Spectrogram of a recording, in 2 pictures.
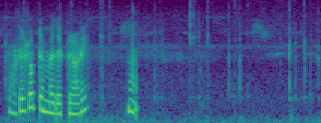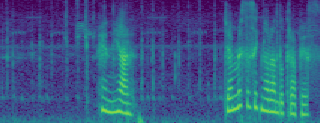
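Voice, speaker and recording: A woman playing a playful, pouty young girlfriend in an ASMR role-play, speaking slowly and coaxingly with teasing hums and pauses. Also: on the high side, a bit bright, dull audio, slight background noise. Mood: pouty, annoyed.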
